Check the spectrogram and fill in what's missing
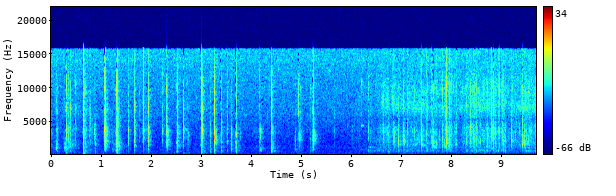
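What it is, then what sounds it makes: Plastic mechanical keyboard typing. Fingertips of both hands type fast on a full-size black mechanical keyboard with plastic keycaps and a dark frame, lying on a red cloth beside unused paint brushes. Sharp, bright plastic key clicks come one by one at first, then run together into a denser, quicker clatter in the last few seconds.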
